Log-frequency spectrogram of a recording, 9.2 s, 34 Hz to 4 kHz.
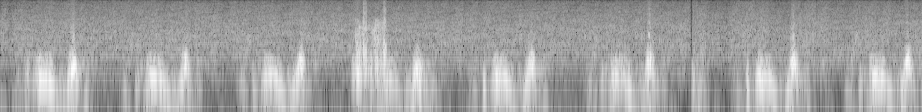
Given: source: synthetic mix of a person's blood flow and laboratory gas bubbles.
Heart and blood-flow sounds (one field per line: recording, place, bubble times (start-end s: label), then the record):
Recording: Doppler ultrasound of blood flow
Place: precordium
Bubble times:
3.51-3.88 s: bubbles
From the record:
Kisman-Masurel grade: 113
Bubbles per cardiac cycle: 1 to 2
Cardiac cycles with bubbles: 1 to 10%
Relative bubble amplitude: loud (0.450 to 0.775)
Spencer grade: 1 (occasional bubble signal discernible with the cardiac motion signal, with majority of cardiac periods free of bubbles)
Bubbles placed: only in the low amplitude regions of the cardiac cycle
